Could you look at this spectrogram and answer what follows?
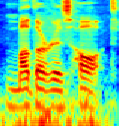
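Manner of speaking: ordinary talk, nothing marked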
